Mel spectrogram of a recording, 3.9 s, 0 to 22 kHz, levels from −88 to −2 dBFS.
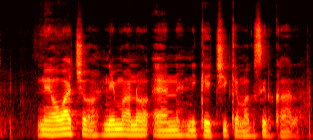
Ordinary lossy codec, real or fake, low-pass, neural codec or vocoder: none; fake; none; vocoder, 44.1 kHz, 128 mel bands, Pupu-Vocoder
